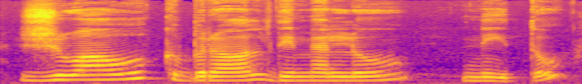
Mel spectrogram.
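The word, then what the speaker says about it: João Cabral de Melo Neto: in about the poet his name is pronounced as have got from different sources because it's a Brazilian name it's pronounced as Guaraldi Melo Neto he's a Brazilian poet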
